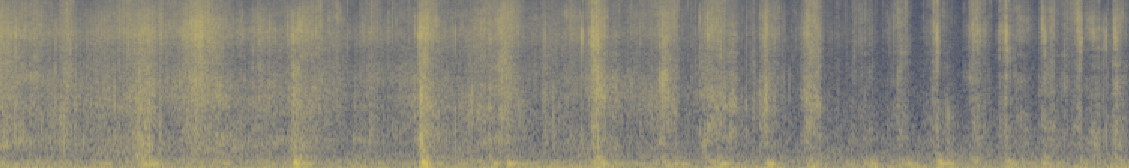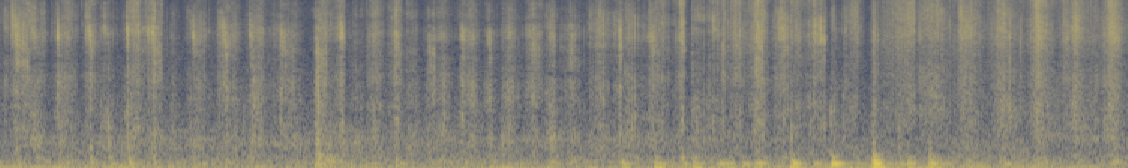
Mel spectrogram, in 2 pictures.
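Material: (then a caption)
Polymer. Fingertips and long nails of both hands scratch, press and rake through a large pile of fluffy white expanded instant snow, a hydrated polymer, on a clear tray. A dense, irregular stream of soft crunching, crinkling and quick scratchy clicks runs throughout, with brief brighter crackles standing out.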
